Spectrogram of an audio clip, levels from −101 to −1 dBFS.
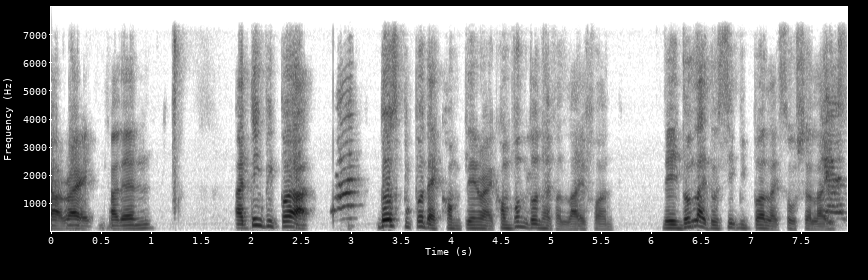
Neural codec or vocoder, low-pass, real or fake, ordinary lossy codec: vocoder, 44.1 kHz, 128 mel bands, Pupu-Vocoder; 7.2 kHz; fake; none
